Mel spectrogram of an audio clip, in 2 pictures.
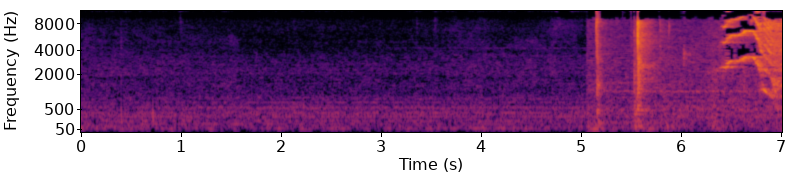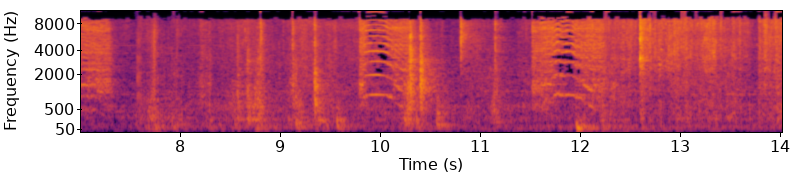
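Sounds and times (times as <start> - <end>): fabric rustling: 7.4 - 9.3, 12.2 - 14.0.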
